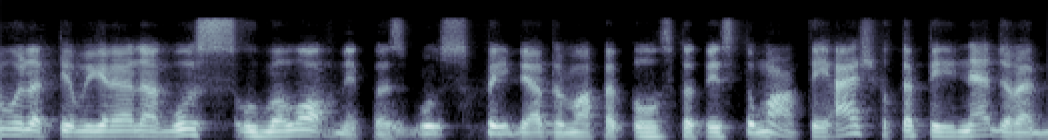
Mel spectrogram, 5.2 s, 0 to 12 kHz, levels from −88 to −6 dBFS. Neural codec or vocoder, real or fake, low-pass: codec, 16 kHz, 0.5 kbps, FunCodec, trained on Chinese and English, 25 frames a second; fake; 7.2 kHz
